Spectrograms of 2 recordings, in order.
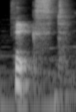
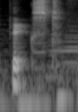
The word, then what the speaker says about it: fixed: blue form a fix fixed fixed that's difficult for people to pronounce what you do is you say fix stop fix T fix T fixed fixed you always take the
